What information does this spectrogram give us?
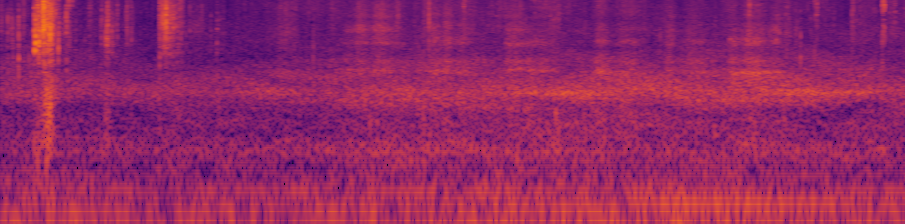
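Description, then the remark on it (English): Road traffic on the road leading onto the Isle of Portland, near the ferry bridge, makes a steady, continuous low rumble in the background throughout, with occasional sharp crunching clicks and no one speaking. “You can probably hear the noise of the road that leads onto the Isle of Portland in the background.”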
